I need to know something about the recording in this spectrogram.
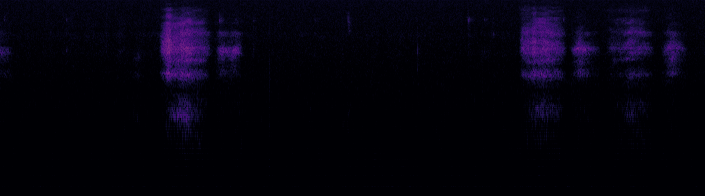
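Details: A friendly Shiba Inu named Chichi, kept in Kanahama, Aomori City, Japan, sneezes and snorts after head-stroking and brushing of its neck and back; breathy hissing bursts in two clusters, each followed by shorter puffs, in an otherwise quiet setting.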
